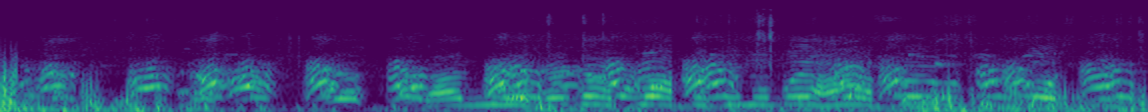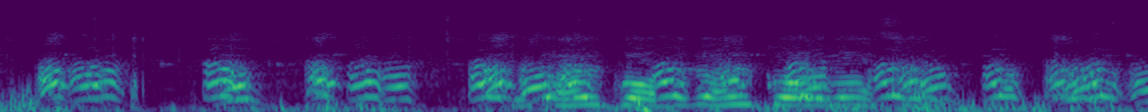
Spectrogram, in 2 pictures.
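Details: Hunting dogs baying while holding a group of wild boar at bay during a boar drive hunt in Pratomagno, Arezzo, Italy; many overlapping yelping barks in dense bursts with brief pauses, men shouting among them.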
